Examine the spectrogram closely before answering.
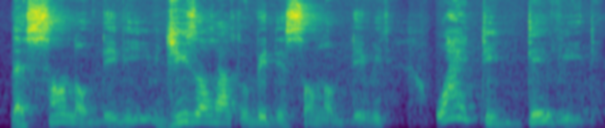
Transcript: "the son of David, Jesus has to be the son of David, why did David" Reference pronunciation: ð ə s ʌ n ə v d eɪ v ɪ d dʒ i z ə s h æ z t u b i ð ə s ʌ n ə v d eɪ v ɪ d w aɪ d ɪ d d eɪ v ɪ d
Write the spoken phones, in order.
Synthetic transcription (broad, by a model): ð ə s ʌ n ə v d eɪ v ɪ d dʒ i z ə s h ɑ s t u b i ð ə s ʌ n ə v d eɪ v ɪ d w aɪ d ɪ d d eɪ v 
